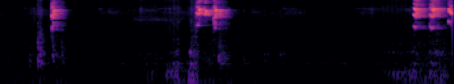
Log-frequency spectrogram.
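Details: Lovebirds at home starting their day utter a few harsh, high chirps spaced seconds apart, the last a rapid cluster of squeaks, with soft rustling from movement between calls.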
